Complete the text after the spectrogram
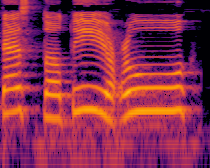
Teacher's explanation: यहाँ पे वाव मदा हो रहा है, वाव साकिन है, वाव साकिन से पहले पेश है और इस पर छोटी सी मद भी है, तो हम यहाँ 3 या 4 हरकत के बराबर खींच के पढ़ेंगे।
